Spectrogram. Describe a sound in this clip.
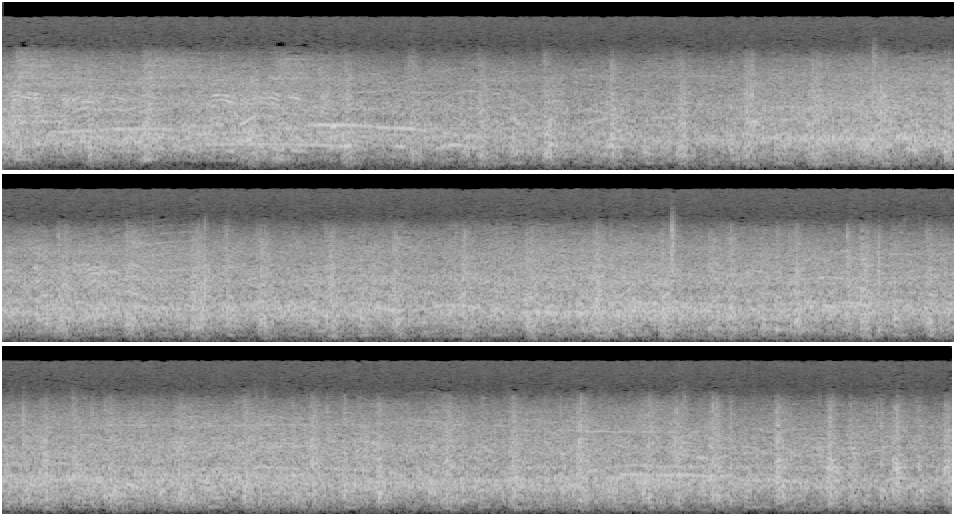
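Cymbals and drums of a marching band crash and beat.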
